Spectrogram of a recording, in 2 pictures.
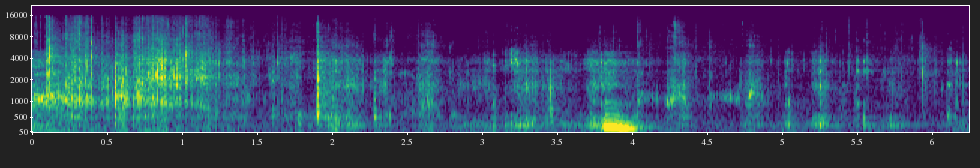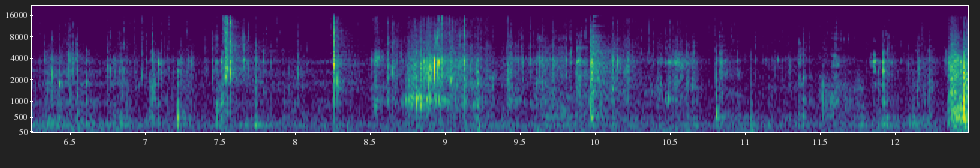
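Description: Crispy deep-fried tacos being bitten and chewed, crunching and crackling close to the microphone, loudest in a burst of crunches in the first second. A short voiced hum about four seconds in.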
